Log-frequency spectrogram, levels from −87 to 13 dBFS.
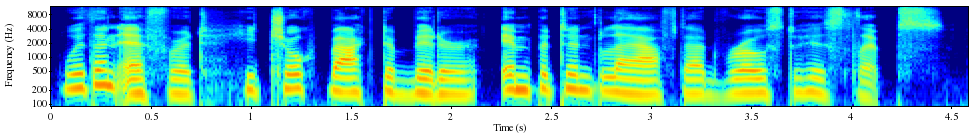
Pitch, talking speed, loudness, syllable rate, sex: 180 Hz, 195 wpm, -19 LUFS, 4.6 syllables/s, female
